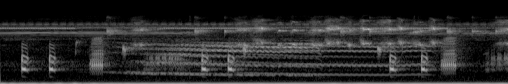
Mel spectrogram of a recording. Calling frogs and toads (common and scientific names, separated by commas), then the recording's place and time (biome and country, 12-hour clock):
Elachistocleis matogrosso, Cuyaba dwarf frog (Physalaemus nattereri), Scinax fuscovarius, menwig frog (Physalaemus albonotatus), lesser tree frog (Dendropsophus minutus), dwarf tree frog (Dendropsophus nanus), waxy monkey tree frog (Phyllomedusa sauvagii), Pithecopus azureus
Cerrado, Brazil, 8:00pm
